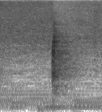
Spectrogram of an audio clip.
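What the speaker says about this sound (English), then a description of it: "Then I'm just going to add the onion and the celery." Chopped onion and celery with Aleppo chili, powdered garlic and oregano hit hot olive oil in a skillet, giving one sudden loud sizzling burst that quickly fades back to a low background hum.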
